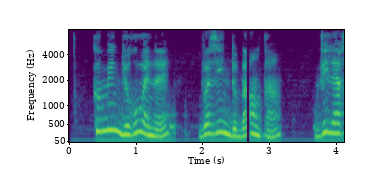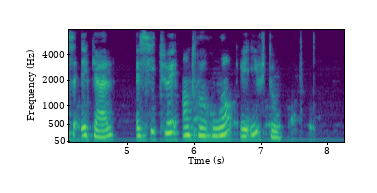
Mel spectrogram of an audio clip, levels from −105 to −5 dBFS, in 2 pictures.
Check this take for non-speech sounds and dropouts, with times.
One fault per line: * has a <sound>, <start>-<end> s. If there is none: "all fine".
* has a dropout, 2.7-2.7 s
